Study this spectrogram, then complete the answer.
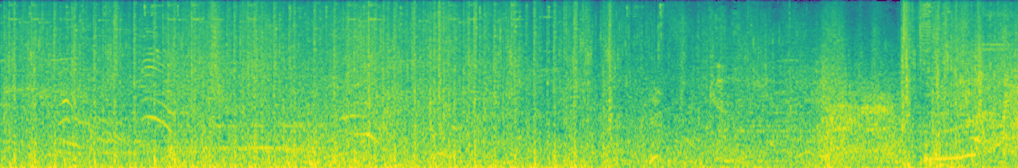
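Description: Loud explosions boom and rumble.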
